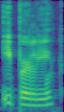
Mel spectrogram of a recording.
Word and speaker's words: Ypres: Sorry, I mispronounced it. It's Ypres, but yeah, that's where the name of the town came from, as it's named Ypres, based off of the name of the river.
